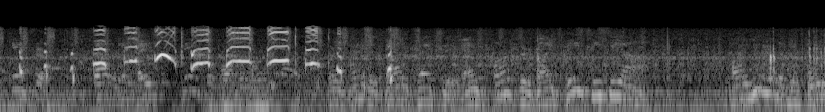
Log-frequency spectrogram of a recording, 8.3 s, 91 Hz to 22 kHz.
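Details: A 20-day-old Golden Retriever puppy whines in a quick burst of high, arched, squeaky notes, several per second, that then fade into softer, lower whimpers. Human voices sound in the background.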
